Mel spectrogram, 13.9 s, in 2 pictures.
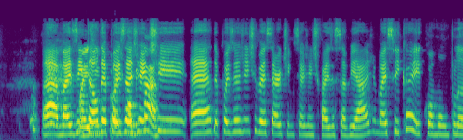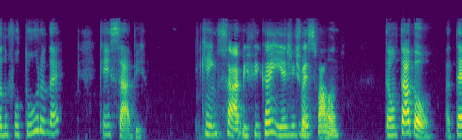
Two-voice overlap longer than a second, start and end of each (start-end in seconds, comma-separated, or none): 1.1-2.4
